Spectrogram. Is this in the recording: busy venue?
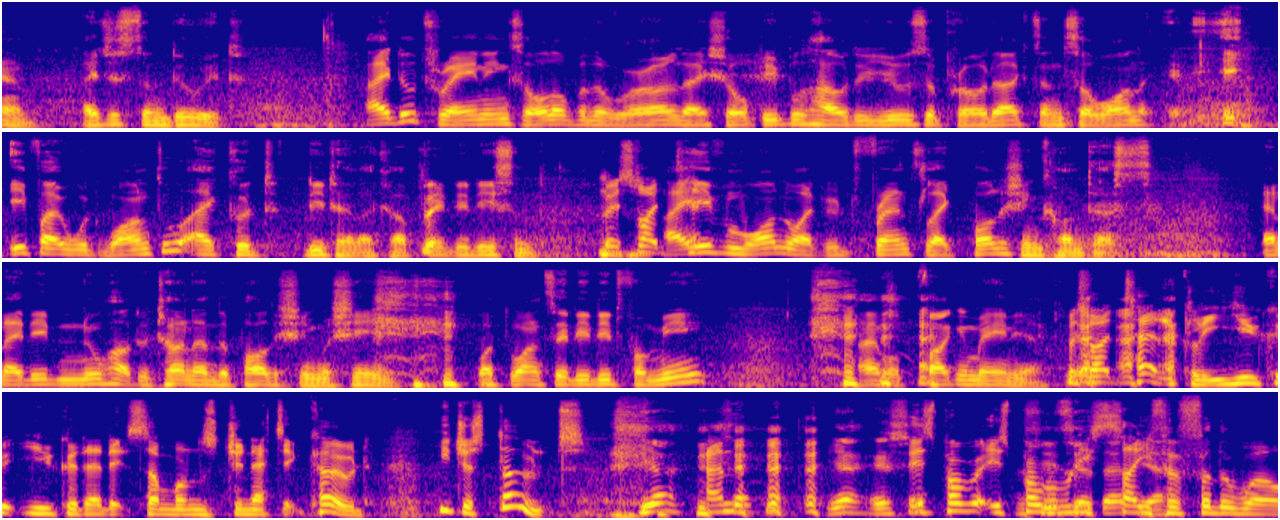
yes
